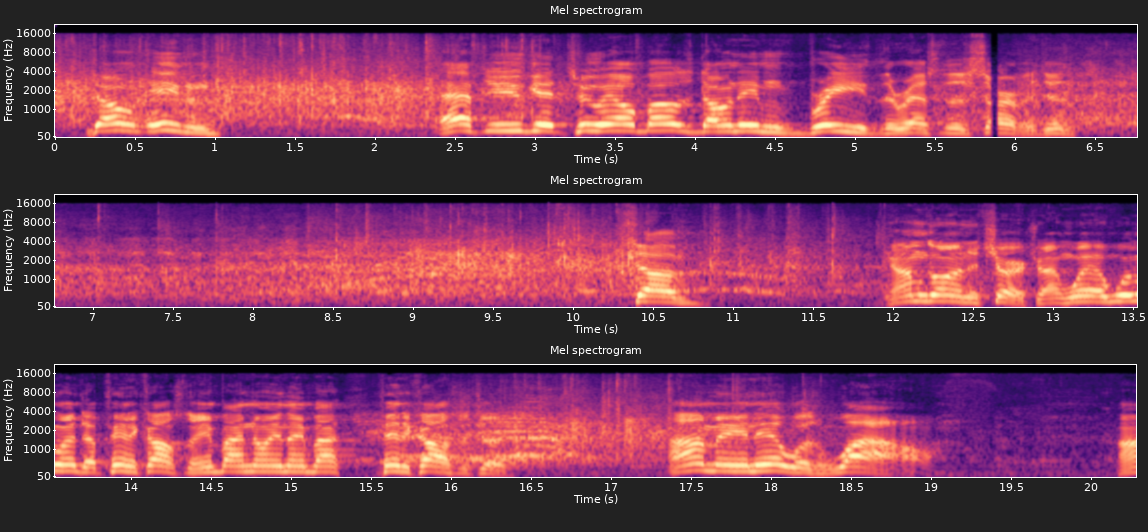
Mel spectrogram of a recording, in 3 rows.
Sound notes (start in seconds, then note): 9.1 audience applauding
